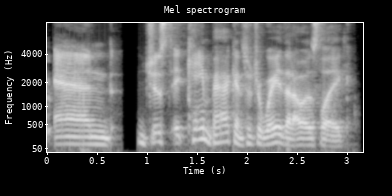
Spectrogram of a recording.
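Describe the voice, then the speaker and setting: A man's voice: medium pitch, normal speed, sharp tone. A man guesting on a casual podcast, talking hesitantly with many ums while he thinks. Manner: hesitant, filler-heavy, thoughtful. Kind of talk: casual chat.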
